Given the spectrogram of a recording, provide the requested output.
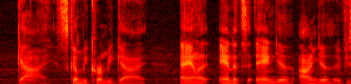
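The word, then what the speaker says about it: Anya: just scummy crummy guy scummy crummy guy Anna an ana ana if you say her name correctly Ana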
